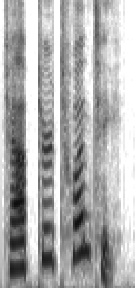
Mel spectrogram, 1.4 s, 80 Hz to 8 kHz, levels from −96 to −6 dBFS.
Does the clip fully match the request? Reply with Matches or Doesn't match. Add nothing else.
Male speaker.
Doesn't match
